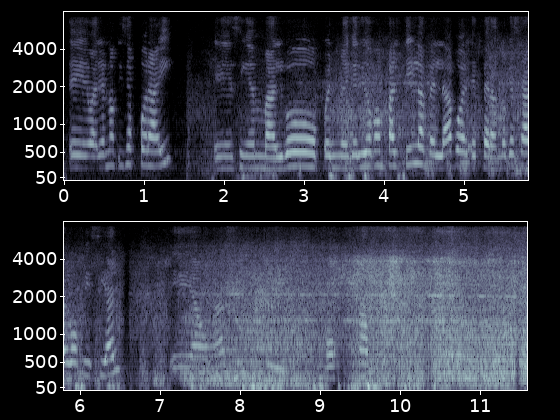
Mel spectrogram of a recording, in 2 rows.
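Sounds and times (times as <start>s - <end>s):
speech: 0.4s - 8.0s, 9.1s - 10.9s
airplane engine roaring while passing overhead near an airport: 3.4s - 11.5s.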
